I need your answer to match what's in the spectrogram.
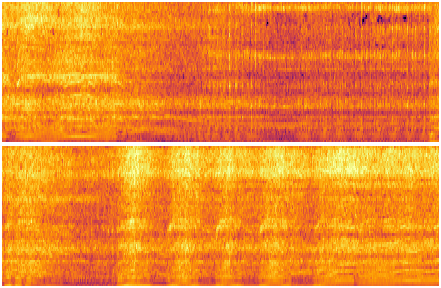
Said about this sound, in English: That chainsaw is fucking nuts, dude. It's just sawing through that shit.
